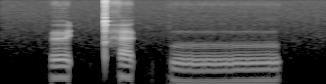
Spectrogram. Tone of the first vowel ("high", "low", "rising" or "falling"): high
